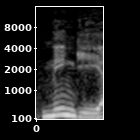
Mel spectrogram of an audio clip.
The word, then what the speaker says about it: Mingee: Like the Mingee, I get it right.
